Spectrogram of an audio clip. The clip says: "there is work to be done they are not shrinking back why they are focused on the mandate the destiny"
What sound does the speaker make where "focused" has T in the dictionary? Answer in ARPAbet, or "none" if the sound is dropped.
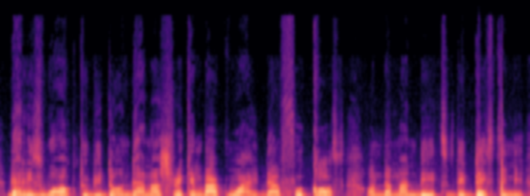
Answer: none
